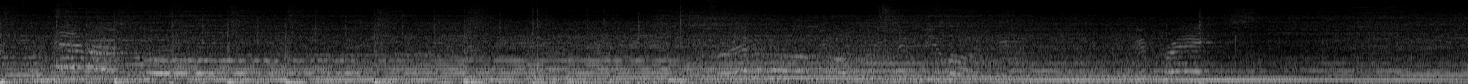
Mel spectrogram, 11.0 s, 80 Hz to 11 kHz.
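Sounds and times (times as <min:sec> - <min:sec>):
live rock band chord: 0:00.0 - 0:11.0
person's voice: 0:05.0 - 0:07.8, 0:08.4 - 0:09.5.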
